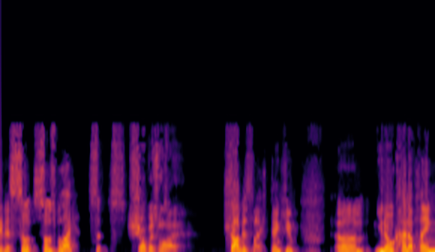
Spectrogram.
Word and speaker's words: Szoboszlai: Szoboszlai, thank you.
